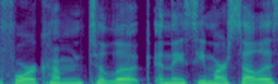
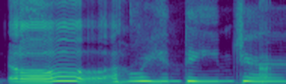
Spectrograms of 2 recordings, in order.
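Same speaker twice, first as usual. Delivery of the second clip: high, slow put-on voice; mock girlfriend; 9 semitones higher, much slower than usual. Girlfriend asks boxer about danger, high slow mock voice. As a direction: imitate her in a drawn-out high pitch.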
